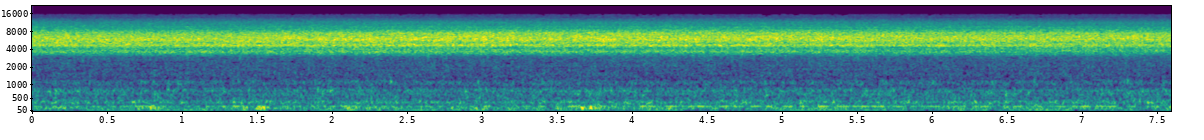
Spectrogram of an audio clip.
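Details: A steady, high shimmering hiss of cicadas fills the hot summer air without a break, recorded on Nami Island near the Bukhan River in Gapyeong, Gangwon-do, Korea, alongside water and waterfall sounds.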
